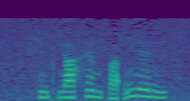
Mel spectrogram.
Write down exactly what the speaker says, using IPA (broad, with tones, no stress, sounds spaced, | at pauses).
h ĩ˧ pʰ j a˧ h ẽ˥˧ m p a˨ ʔ ŋ e˥˧ ŋ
